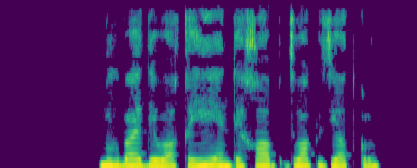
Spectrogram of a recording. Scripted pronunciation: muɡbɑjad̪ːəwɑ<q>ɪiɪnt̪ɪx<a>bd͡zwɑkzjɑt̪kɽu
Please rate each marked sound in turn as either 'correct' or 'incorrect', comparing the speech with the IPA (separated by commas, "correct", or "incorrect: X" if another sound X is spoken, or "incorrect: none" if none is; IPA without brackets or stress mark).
correct, incorrect: ɑ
